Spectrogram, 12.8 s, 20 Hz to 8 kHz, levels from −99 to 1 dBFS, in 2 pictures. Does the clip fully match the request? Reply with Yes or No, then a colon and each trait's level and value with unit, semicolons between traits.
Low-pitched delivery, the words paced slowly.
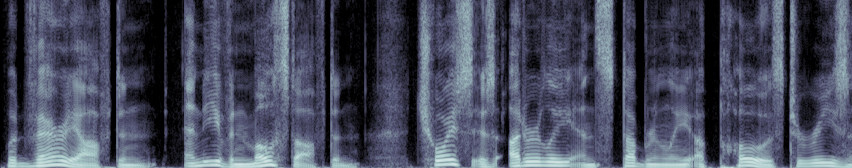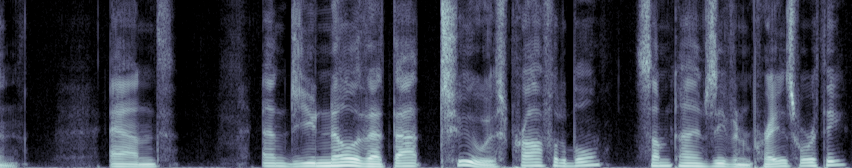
Yes: low, 130 Hz; slow, 130 wpm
